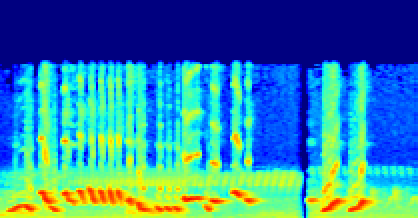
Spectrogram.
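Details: White-rumped shama lure song intended to provoke singing: a rich, dense medley of rising and falling whistles, quick slurred runs and chattering notes, broken by a short silence and then more rising slurred phrases.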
